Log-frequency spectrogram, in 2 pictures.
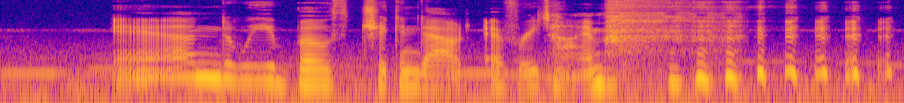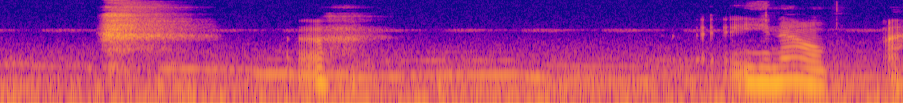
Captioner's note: laughs, then softens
